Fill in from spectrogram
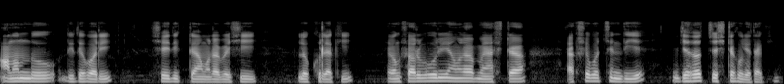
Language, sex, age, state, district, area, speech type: Bengali, male, 30-45, West Bengal, Birbhum, urban, spontaneous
